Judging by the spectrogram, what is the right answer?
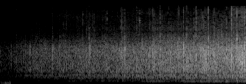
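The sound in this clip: An audience applauds to welcome a speaker at a public discussion on statues, heritage and history. The clapping is dense and steady and grows slightly louder over a couple of seconds.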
